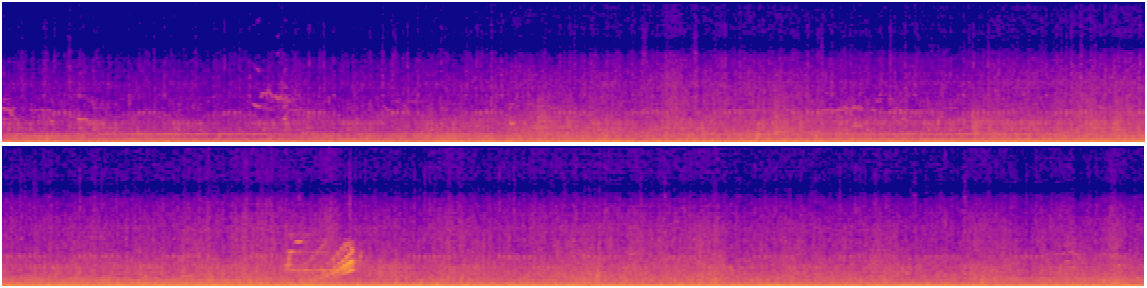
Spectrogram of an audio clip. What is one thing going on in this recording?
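Water splashes against a moving boat.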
